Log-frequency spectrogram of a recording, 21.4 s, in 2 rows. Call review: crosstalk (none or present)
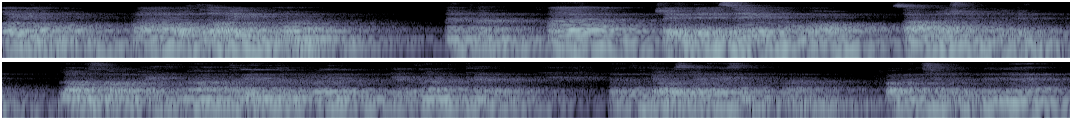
none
